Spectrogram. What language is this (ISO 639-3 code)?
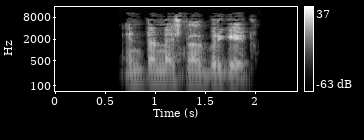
snd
